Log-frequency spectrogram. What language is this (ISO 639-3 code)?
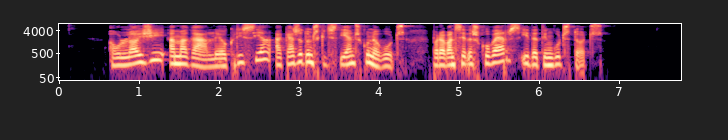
cat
